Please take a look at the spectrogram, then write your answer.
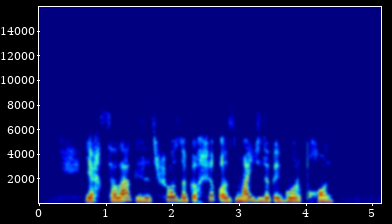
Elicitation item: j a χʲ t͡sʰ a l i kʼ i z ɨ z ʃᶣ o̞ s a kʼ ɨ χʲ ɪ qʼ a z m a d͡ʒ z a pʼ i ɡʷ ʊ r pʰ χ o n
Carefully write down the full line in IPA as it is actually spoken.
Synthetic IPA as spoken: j a χʲ t͡sʰ a l a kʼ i z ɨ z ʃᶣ o̞ z a kʼ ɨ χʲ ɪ qʼ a z m a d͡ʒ z a kʼ i ɡʷ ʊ r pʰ χ o n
